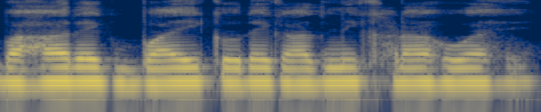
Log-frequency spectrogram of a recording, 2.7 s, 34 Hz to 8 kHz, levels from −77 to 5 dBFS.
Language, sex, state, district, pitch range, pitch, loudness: Hindi, male, Jharkhand, Ranchi, 140-145 Hz, 145 Hz, -15 LUFS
